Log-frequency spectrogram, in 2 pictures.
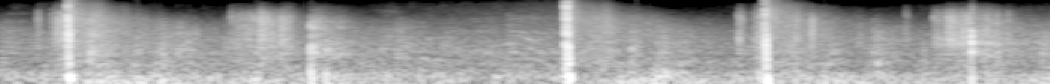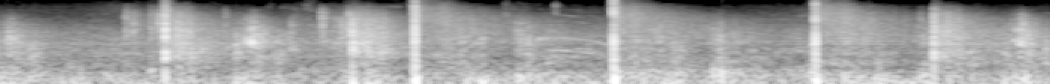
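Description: Aerial firework shells bursting in an uneven series of sharp bangs, about eight loud ones, each trailing off in echo, over a steady low rumble.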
